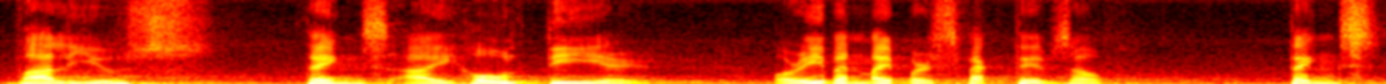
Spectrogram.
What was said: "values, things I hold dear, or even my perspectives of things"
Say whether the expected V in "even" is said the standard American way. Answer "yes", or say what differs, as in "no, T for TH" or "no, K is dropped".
yes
